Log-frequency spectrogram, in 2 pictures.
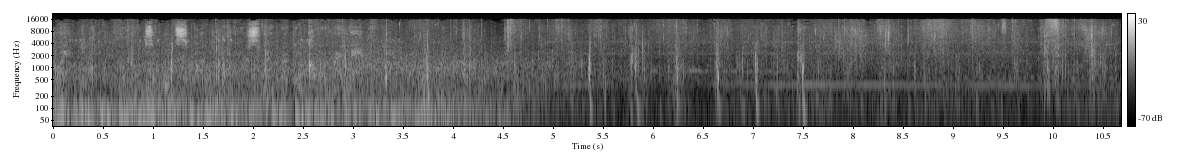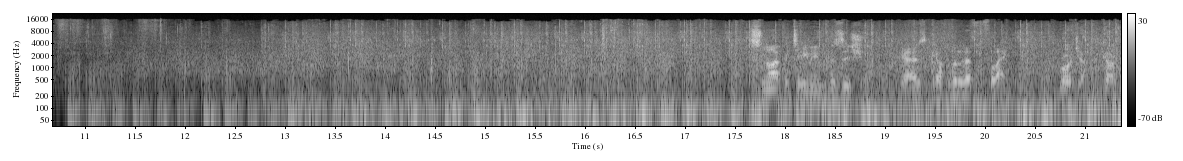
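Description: Footsteps crunch and splash on wet ground.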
